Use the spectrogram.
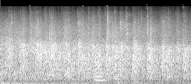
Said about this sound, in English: So thank you, SMR, so much for being here tonight. A big clap.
